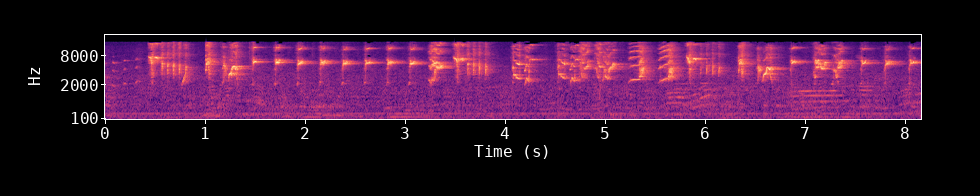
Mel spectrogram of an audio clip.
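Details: Tame kept long-tailed shrike, once a very active singer and now less so through poor care, delivering a full mimicked song: dense, rapid run of sharp high chirps and short whistles, about two notes a second, varied and without pause.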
